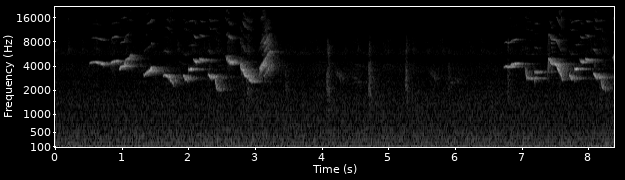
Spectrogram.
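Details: An Oriental magpie-robin sings at dawn, bright varied whistled notes in quick rising and falling phrases, with a quiet pause separating two bursts of song.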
